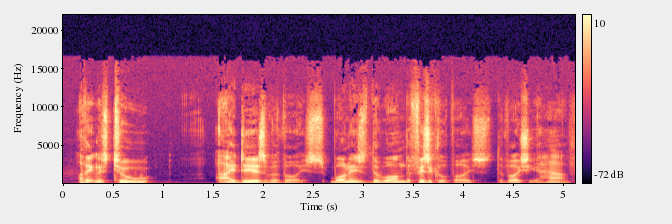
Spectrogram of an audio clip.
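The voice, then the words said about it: Broad Yorkshire accent. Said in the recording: “you have a very distinctive voice, a beautiful, broad Yorkshire accent.”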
